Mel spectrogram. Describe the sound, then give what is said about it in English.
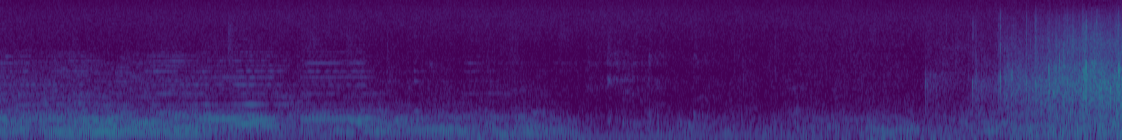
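Sustained orchestral tones fade into a quiet murmur, then audience applause in Avery Fisher Hall swells in the final seconds as guest conductor Kurt Zonderling comes on stage for a New York Philharmonic concert, a dense, bright patter of many hands clapping that grows steadily louder. “The applause of the audience in Avery Fisher Hall greets guest conductor Kurt Zonderling as he comes on stage to begin today's Exxon New York Philharmonic broadcast concert with the prelude to Mussorgsky's Hovanshchina”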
